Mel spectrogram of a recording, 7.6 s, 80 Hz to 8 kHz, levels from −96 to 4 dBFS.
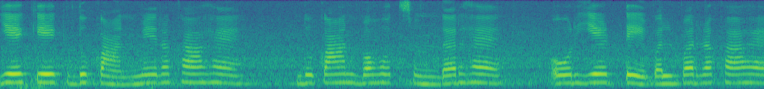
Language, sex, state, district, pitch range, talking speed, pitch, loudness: Hindi, female, Haryana, Jhajjar, 225-240 Hz, 125 wpm, 230 Hz, -18 LUFS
